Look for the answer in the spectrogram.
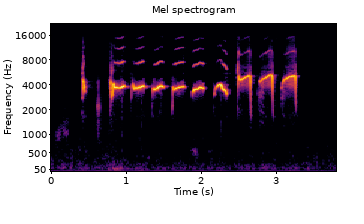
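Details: Vigorously singing scaly-breasted munia with canary, sparrow and red siskin sounds in its repertoire: one chip, then a steady run of high even whistled notes, ending in sharper hooked whistles, about four per second.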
